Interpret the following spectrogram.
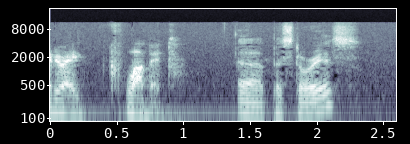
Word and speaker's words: Pistorius: inspired by and I'm going Simon will you pronounce this guy's name because every time I do I Club it uh Pistorius Pistorius yes Oscar Pistorius he was a Olympic track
